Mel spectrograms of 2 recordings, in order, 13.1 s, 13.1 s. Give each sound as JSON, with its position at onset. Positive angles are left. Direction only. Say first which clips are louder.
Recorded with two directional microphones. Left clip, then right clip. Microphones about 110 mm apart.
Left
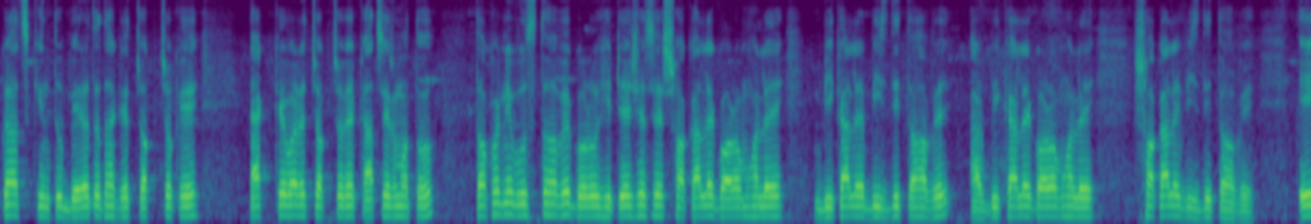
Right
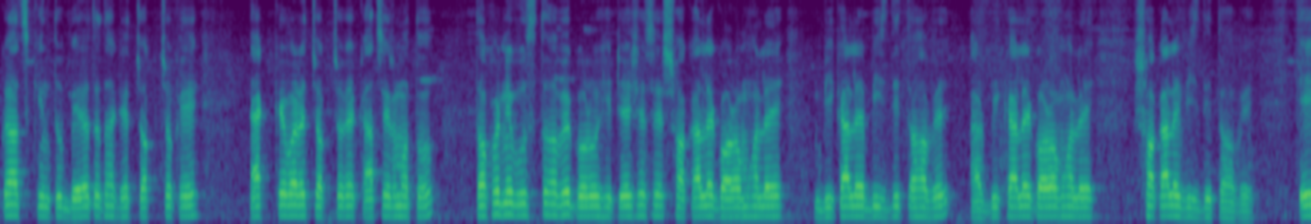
{"t": 0.0, "sound": "speech", "louder": "left 4 dB", "side_deg": 30}
{"t": 5.8, "sound": "speech", "louder": "left 5 dB", "side_deg": 40}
